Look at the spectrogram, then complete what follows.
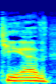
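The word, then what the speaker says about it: Kyiv: Kiev is the Russian pronunciation. And to show people, kind of like virtue signal, they're going with a Ukrainian Kiev as opposed to Kiev.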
